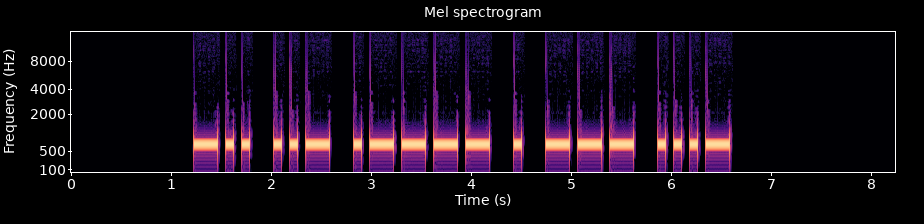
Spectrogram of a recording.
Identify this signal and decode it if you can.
Morse code, heard as a keyed tone, about 15 wpm, 700 Hz. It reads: DU1EOV
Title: DXCC-100 Call Signs - 6 Characters - Repeated 2x - 15wpm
